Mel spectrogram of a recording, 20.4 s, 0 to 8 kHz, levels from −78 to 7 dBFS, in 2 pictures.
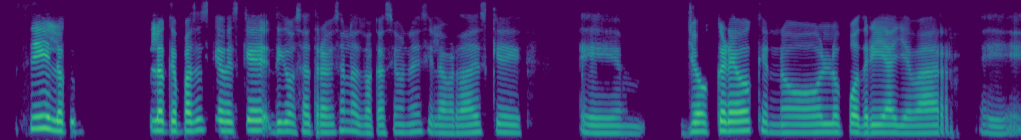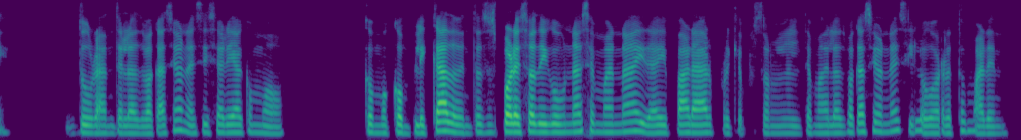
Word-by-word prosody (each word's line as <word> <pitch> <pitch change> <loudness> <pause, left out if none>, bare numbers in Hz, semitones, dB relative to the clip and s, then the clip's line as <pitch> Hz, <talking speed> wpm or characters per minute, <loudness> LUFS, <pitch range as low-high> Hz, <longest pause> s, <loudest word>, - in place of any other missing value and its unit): Sí, 255 0 +6
lo 205 -2 +5
que 200 - -4 0.8
lo 210 0 +8
que 205 0 +3
pasa 200 +3 +4
es 225 +1 -5
que 210 -1 +2
ves 200 -1 +1
que, 215 -1 +4
digo, 195 0 0
se 185 - -3
atraviesan 180 +3 -2
las 190 -4 -4
vacaciones 170 +4 -6
y 180 - -6
la 165 -1 -3
verdad 160 +2 -2
es 180 - -7
que, 170 -3 -4 0.6
em, 160 -2 -5 0.4
yo 190 +4 +2
creo 205 +1 +6
que 200 -1 -5
no 170 0 -2
lo 175 0 -1
podría 170 -1 +1
llevar, 160 +2 -2 0.2
eh, 165 +5 -11 0.6
durante 160 0 -3
las 155 -1 -2
vacaciones, 160 +3 -3
sí 175 - -7
sería 170 0 -2
como 155 -3 -8 0.8
como 165 -2 -4
complicado. 170 +4 +4
Entonces, 170 +1 -7
por 185 -1 +8
eso 180 +1 +5
digo 175 0 +2
una 180 +2 0
semana 185 +1 -2
y 185 - 0
de 160 - -2
ahí 165 0 -1
parar, 170 +1 +1
porque, 155 -3 -11
pues, - - -26
son 155 0 -10
el 155 -2 -11
tema 160 0 -8
de 160 - -5
las 160 0 -5
vacaciones 185 +3 -4
y - - -8
luego 155 -6 -3
retomar 160 +1 -5
en, 150 0 -10
170 Hz, 175 wpm, -24 LUFS, 160-185 Hz, 0.8 s, lo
